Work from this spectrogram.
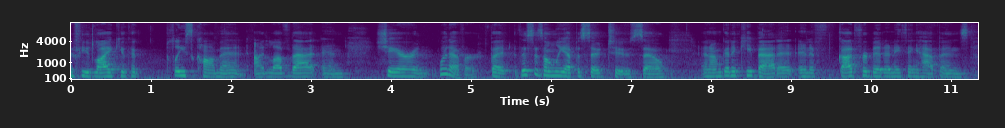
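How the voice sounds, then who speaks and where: A woman with a fairly low pitch and ordinary pitch variation talks at a moderate pace. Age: 60s. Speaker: knitting and crafting podcaster. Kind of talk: casual craft vlog, show and tell. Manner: hesitant, many fillers.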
